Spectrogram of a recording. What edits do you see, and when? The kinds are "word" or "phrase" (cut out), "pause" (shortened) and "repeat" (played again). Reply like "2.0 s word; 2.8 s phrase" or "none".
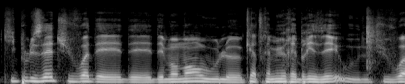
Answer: none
